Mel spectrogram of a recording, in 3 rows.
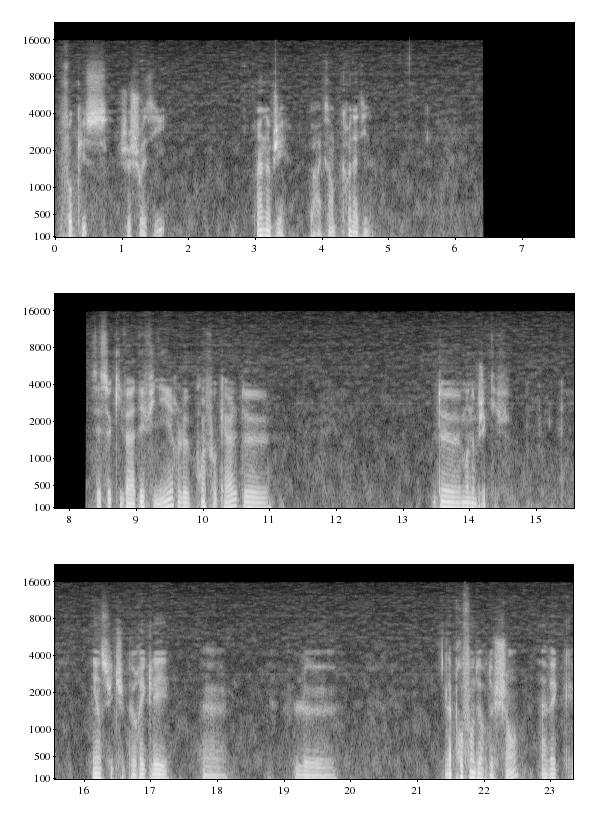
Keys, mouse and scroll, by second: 1.2 click.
